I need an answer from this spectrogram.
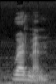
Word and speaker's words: Redman: Both are pronounced the same, Redmond.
